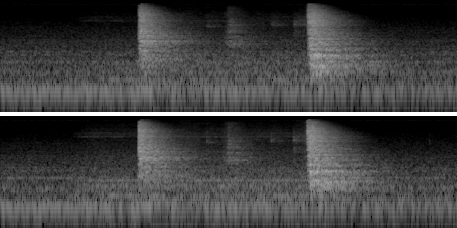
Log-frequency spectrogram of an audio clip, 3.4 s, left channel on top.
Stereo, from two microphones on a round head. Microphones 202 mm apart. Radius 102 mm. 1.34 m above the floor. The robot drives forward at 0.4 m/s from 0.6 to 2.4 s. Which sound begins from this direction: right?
Breathing, at 1.0 s.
